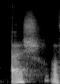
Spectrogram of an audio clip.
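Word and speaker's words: ה: Mais normalement, il faudrait prononcer He. C'est pas une lettre muette. Ok? Mais souvent, elle perd un peu son son du fait qu'elle soit très légère.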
